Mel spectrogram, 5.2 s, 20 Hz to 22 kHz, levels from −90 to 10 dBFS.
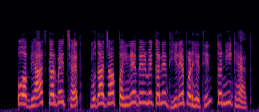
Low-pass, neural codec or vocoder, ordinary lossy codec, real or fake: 7.2 kHz; codec, 16 kHz, 16 kbps, FreqCodec, smaller model; none; fake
